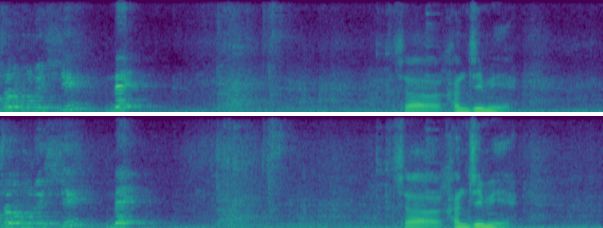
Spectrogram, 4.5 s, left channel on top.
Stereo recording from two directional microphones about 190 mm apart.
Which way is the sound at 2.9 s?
5° left (ahead or behind).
